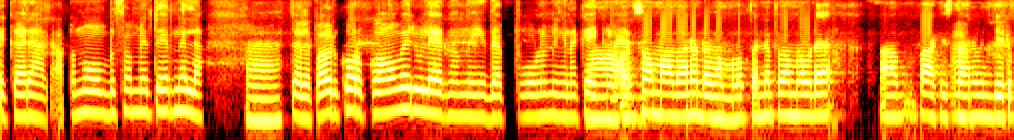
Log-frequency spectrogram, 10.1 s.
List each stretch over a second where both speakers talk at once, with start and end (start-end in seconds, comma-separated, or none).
none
